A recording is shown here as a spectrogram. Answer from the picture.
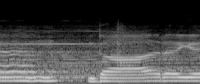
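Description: Title-song singing in Carnatic style: a single voice holding long notes with wavering, ornamented glides, pausing briefly about a second in before the next held note.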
